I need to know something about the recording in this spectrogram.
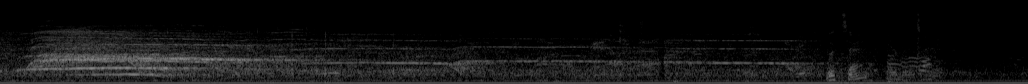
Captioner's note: faint Cheers From Audience; whispering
